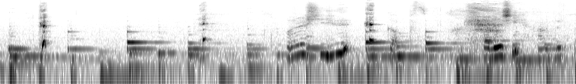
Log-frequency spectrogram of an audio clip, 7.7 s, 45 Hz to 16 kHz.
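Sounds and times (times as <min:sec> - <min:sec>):
light music with soft pitched tones: 0:00.0 - 0:07.6
voice imitating hiccups: 0:00.4 - 0:00.8, 0:02.6 - 0:02.9, 0:04.9 - 0:05.2.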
